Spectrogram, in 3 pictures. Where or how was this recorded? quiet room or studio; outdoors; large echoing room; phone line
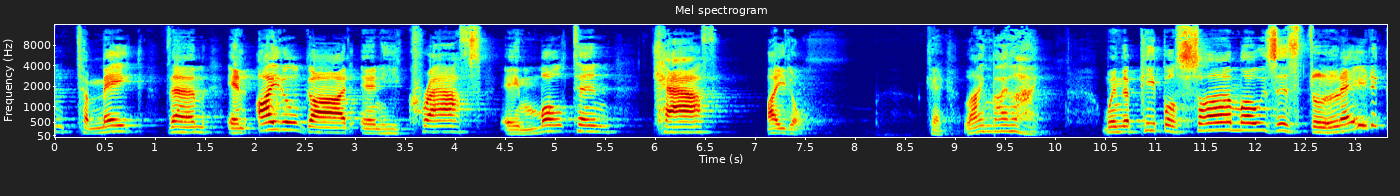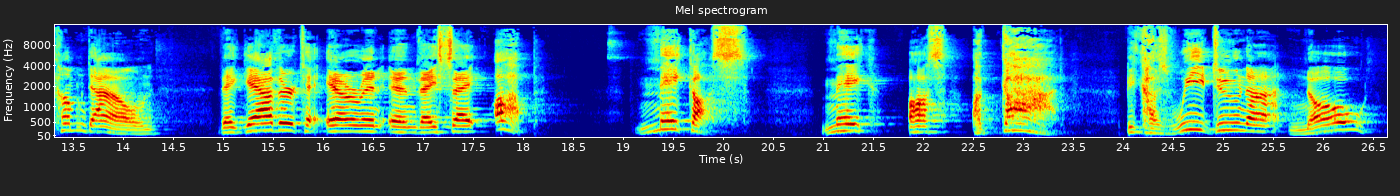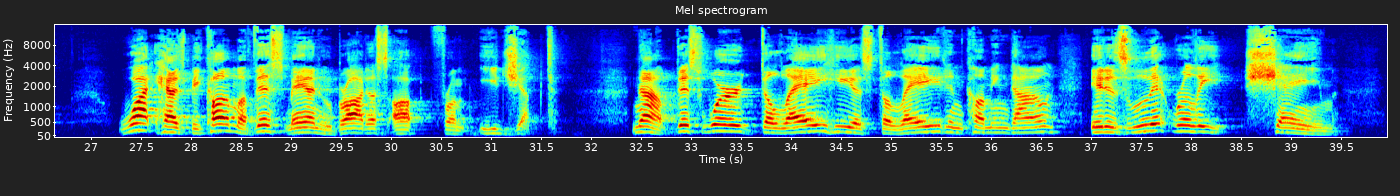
large echoing room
